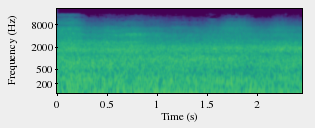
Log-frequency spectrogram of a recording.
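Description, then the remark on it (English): Steady, dense roar of many cars on a road on a grey, wet day, heard while walking, a continuous rumbling wash of traffic noise with strong low-end drone and no distinct pauses or voices. “There's a lot of cars as well, so it's quite noisy.”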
